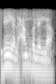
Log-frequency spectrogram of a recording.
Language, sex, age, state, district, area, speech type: Urdu, male, 18-30, Bihar, Purnia, rural, conversation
